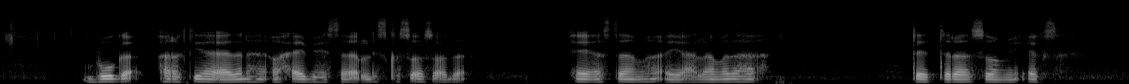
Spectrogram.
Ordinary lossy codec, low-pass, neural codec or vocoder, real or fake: none; 19.8 kHz; none; real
